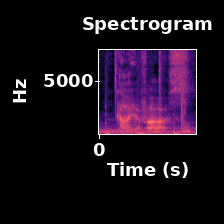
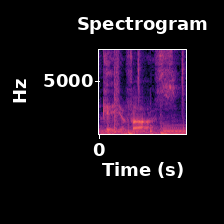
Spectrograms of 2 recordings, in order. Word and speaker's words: Caiaphas: There are actually two different correct pronunciations as Caiaphas, or Caiaphas.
